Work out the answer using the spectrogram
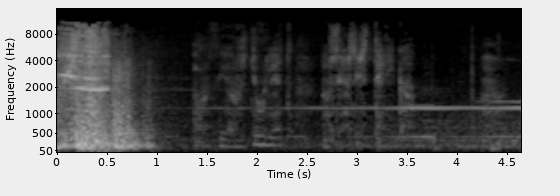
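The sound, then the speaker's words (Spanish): A window slamming shut in a thriller film: one loud, sharp bang at the start, then a quieter stretch where a voice speaks over a faint steady tone. “Juliet se acerca a la ventana y esta se cierra de sopetón.”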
